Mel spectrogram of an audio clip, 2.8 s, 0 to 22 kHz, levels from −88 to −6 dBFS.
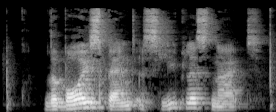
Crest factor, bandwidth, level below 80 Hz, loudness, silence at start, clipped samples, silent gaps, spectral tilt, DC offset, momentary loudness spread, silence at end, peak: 18 dB; 16.5 kHz; -60 dBFS; -18 LUFS; 0.05 s; under 0.1%; none; -3.5 dB/octave; under 0.1%; 13 LU; 0.05 s; -2 dBFS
